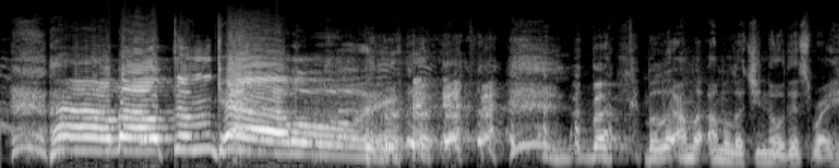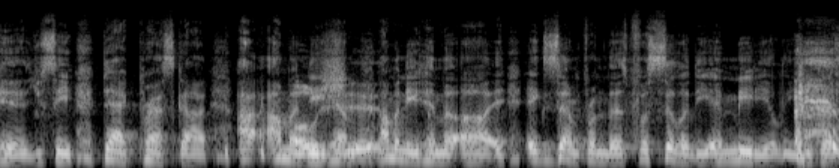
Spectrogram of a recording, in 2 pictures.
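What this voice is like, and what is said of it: Imitates another person's voice. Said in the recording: “My favorite impression would probably be Stephen A. Smith.”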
